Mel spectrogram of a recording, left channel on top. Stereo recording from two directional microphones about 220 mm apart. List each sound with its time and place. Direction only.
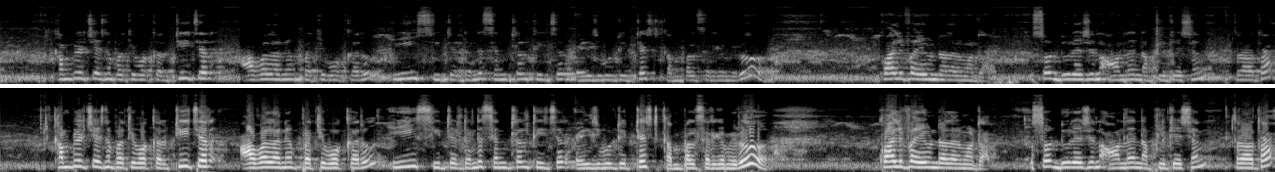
0.5 s speech: 45° right (ahead or behind)
8.8 s speech: 40° right (ahead or behind)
